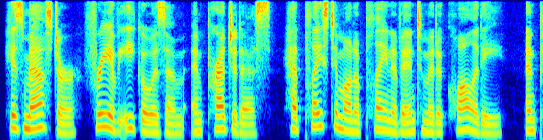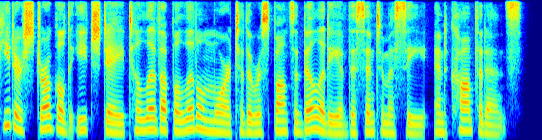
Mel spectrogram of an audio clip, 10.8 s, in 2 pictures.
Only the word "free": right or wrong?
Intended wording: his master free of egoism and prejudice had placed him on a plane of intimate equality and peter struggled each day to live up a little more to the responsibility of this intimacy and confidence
right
